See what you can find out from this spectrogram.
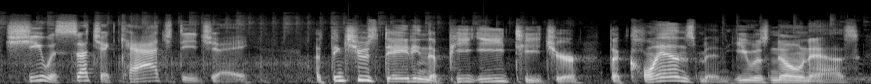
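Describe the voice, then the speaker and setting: A man's voice: fairly low pitch, wildly swooping pitch, slow pace, sharp tone, exaggerated voice. An actor playing a lonely, self-pitying man who calls a radio show to confess his troubles in a rambling way. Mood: bitter wistful. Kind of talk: radio play confessional phone-in. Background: music under the voice.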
